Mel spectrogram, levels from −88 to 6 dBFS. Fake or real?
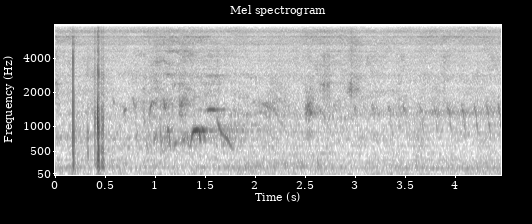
fake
